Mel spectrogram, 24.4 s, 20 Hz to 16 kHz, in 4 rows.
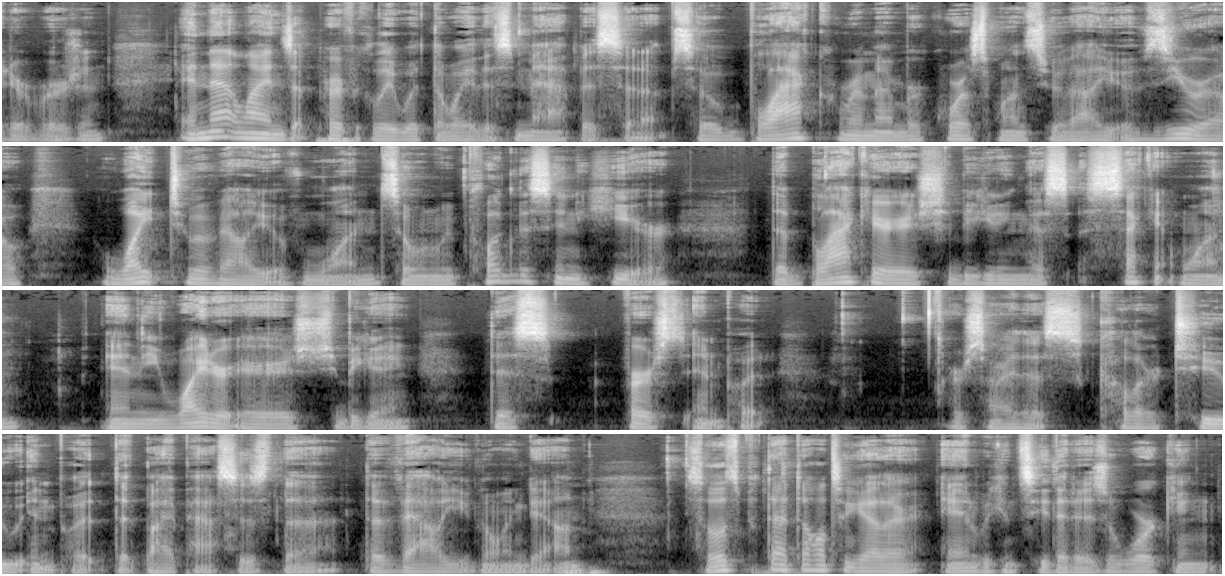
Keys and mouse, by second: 2.3 click, 10.2 click, 21.6 click.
